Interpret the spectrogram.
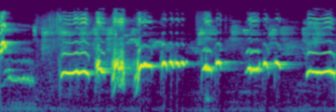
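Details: Prize-winning Medan White-rumped shama in a cage, its song played to rouse silent shamas: steady whistled tones and a burst of dense warbling, with clear notes held level and repeated after brief pauses.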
